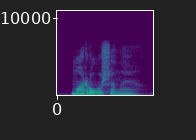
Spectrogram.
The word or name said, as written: morozhenoe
